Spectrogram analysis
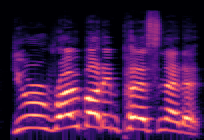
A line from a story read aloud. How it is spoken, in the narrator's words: yelled Tammy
